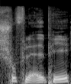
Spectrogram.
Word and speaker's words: ShuffleLP: Nein, das spricht man nicht Englisch aus, das heißt Schuffle-LP.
